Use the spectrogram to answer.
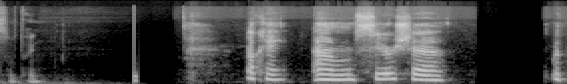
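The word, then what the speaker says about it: Saoirse: The three of you guys, Sorche, did I say it right that time? I didn't. Siorche. Sirsha, right? Yep. Sirsha.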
